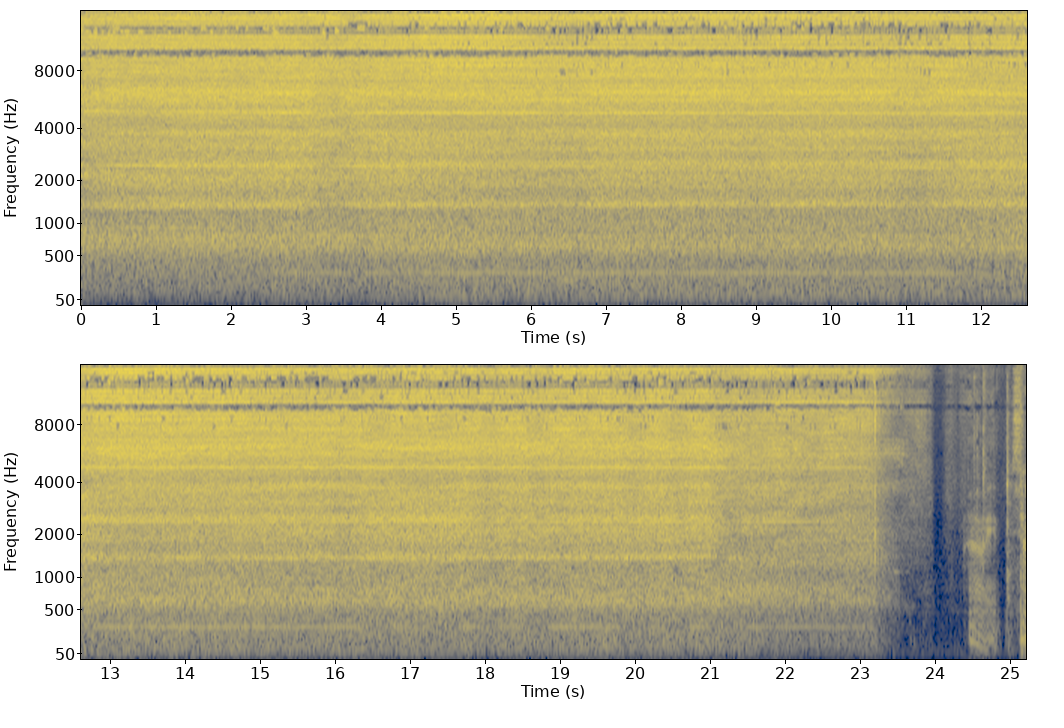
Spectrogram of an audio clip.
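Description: A handheld heat dryer blows steadily and close for over twenty seconds, drying ink on a handmade card, a constant whooshing drone that cuts off near the end.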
